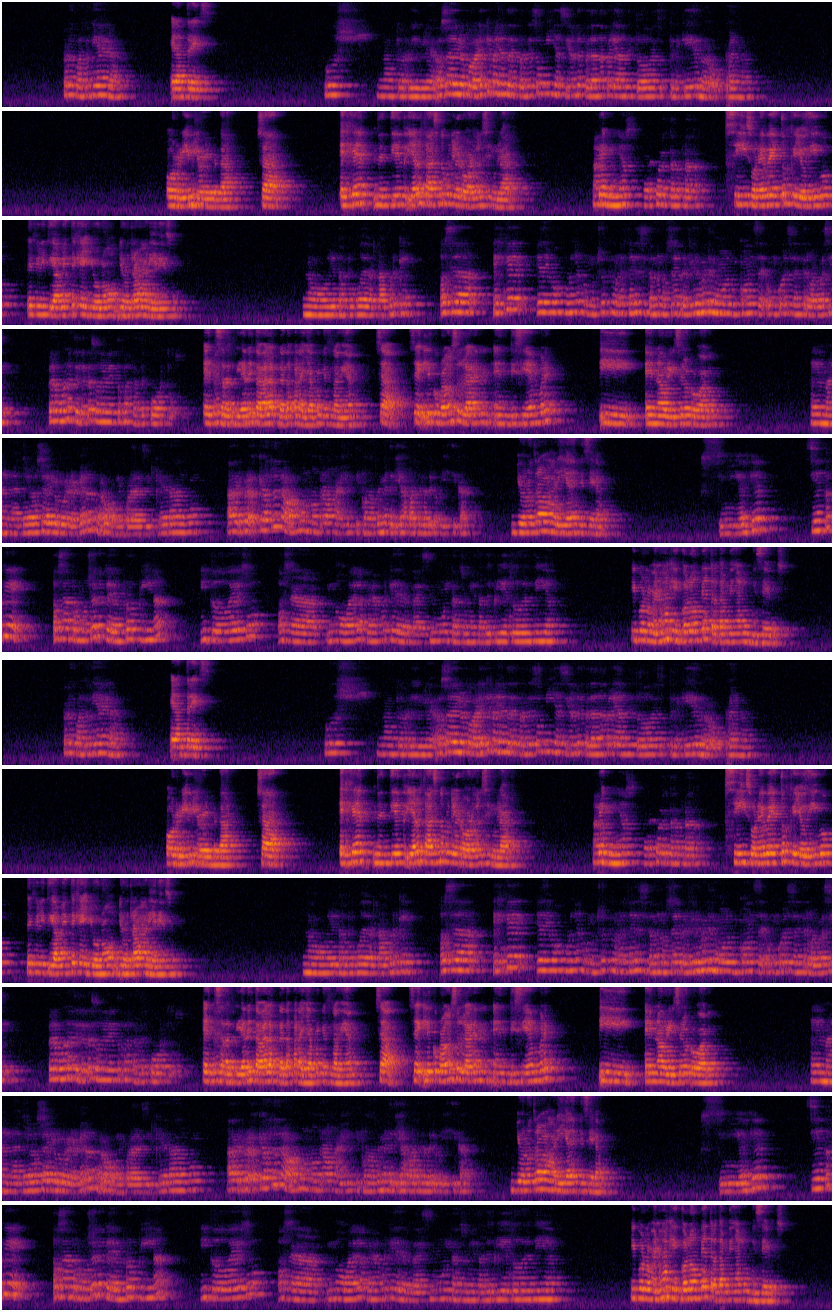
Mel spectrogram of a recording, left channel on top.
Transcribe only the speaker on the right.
Eran tres.
Horrible,
de verdad. O sea, es que no entiendo. Y ella lo estaba haciendo porque le robaron el celular.
Pero
sí, son eventos que yo digo definitivamente que yo no, yo no trabajaría en eso.
Exacto,
ya necesitaba la plata para allá porque se la habían, o sea, se, le compraron el celular en, en diciembre y en abril se lo robaron.
Yo no trabajaría de mesera.
Y por lo menos aquí en Colombia tratan bien a los meseros.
